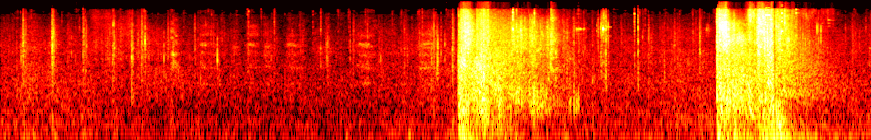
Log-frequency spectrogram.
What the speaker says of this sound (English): Damn, nice shot, Shifty.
